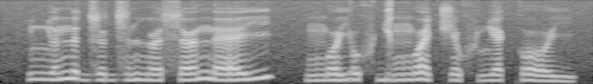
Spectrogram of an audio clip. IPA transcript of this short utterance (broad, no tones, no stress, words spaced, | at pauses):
ʎonœd͡zu d͡zœnɳœsœ n̪ɛj | ŋʷœjoxʷɟɐ ŋʷæt͡ʃæxʷʎæ koj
